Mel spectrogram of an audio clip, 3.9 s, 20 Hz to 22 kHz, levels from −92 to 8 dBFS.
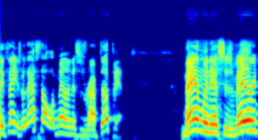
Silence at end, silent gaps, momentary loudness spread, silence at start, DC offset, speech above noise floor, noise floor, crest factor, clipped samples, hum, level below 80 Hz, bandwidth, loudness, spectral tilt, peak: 0 s; none; 14 LU; 0 s; under 0.1%; 56 dB; -71 dBFS; 16 dB; under 0.1%; none; -64 dBFS; 7 kHz; -16 LUFS; -3 dB/octave; 0 dBFS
